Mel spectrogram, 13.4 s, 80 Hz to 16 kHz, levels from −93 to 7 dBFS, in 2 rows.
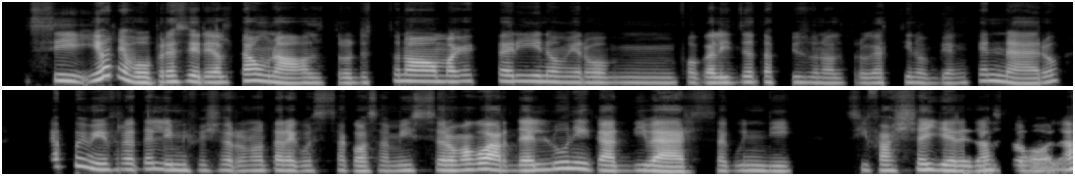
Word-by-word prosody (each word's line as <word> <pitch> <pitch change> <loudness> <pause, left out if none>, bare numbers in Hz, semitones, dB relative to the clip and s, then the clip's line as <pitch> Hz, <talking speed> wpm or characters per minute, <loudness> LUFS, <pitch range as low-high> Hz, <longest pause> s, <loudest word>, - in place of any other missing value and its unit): Sì, 240 -4 -3
io 295 - +5
avevo 195 - +1
preso 220 +3 -2
in 215 - +3
realtà 200 +5 +2
un 235 -4 0
altro, 180 0 0
ho - - -7
detto: 190 +6 -13
"No, 230 -1 +8
ma 220 0 +2
che 235 +1 -8
carino", 225 -2 -2
mi 200 0 -6
ero, 195 -1 -4
mhmm, 185 -1 -12
focalizzata 190 +2 -5
più 200 -1 -13
su 195 - -12
un 185 - -10
altro 180 0 -11
gattino 185 0 -10
bianco 180 +5 -14
e - - -5
nero, 200 -1 -2 0.3
e 315 +1 -9
poi 350 - -3
i - - -3
miei 220 -2 +2
fratelli 225 0 -2
mi 200 -1 -3
fecero 195 -1 -8
notare 195 0 -1
questa 190 +2 -11
cosa. 180 0 -4
Mi 190 +2 -7
dissero: 195 0 0
"Ma 210 +1 +4
guarda 205 -4 +7
è 195 - +5
l'unica 225 -4 +2
diversa, 180 -2 +3
quindi 185 -1 -7 0.3
si 205 - -16
fa 200 0 0
scegliere 195 -1 +1
da 185 +2 -2
sola". 90 0 -2
195 Hz, 220 wpm, -21 LUFS, 185-220 Hz, 0.3 s, No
